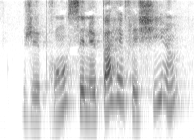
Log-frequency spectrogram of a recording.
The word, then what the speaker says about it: prends: terminaison ok donc toujours prend on ne prononce pas le D le S SAF qu'il faut toujours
